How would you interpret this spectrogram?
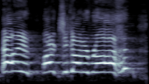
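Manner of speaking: high frantic yell of alarm; panicked shout. Retold or imitated. Boss panicking at the preacher to run. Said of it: "I'm looking".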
